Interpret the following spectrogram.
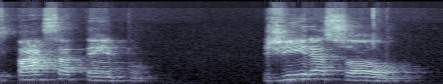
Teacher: Quando você diz passatempo, girassol, a gente está fazendo a acentuação subtônica, essa tônica de menor intensidade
